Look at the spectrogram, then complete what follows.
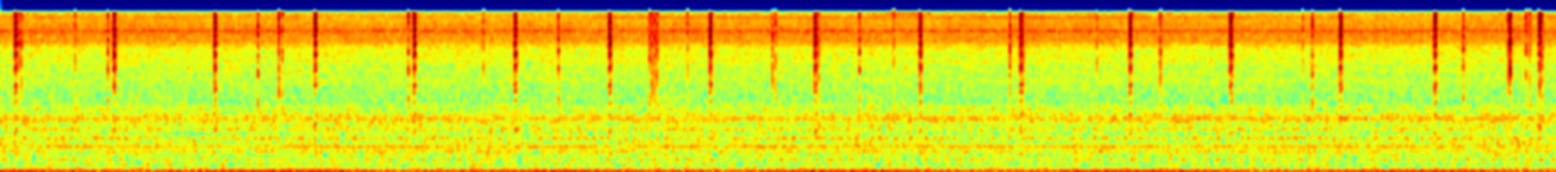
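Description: Faint, fairly regular ticking, about two ticks a second, over a steady low hum.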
